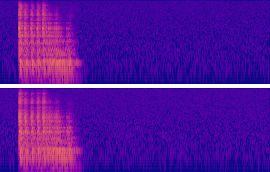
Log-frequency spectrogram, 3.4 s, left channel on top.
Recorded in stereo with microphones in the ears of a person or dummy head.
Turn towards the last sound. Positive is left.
turn(degrees=20)  # may be behind; listen again after turning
